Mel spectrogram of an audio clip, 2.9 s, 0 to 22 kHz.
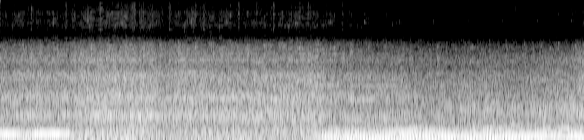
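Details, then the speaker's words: VW Vento petrol engine after fitting another ECM, replacing the original one that gave no pulse to cylinder 1 injector: pulse now present and idle is even and steady, rising briefly and settling. Misfire fixed; normal idle. "अभी मैंने दूसरा लगाया है। Current आया आने लगा है और इंजन भी स्मूथ हो गया हमारा"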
